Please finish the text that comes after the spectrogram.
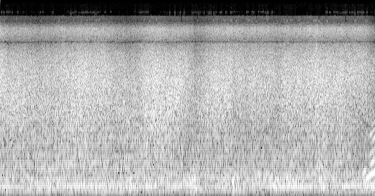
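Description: A boat crossing choppy open sea toward Bimini, with a loud, constant roar of engine, rushing water and heavy wind buffeting the microphone, the slapping of waves swelling and fading throughout.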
